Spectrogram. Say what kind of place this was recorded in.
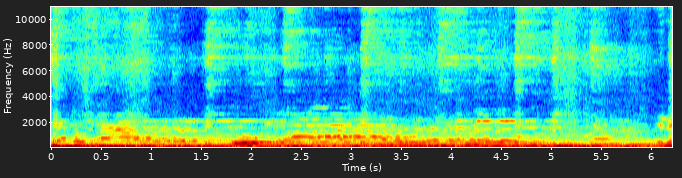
car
